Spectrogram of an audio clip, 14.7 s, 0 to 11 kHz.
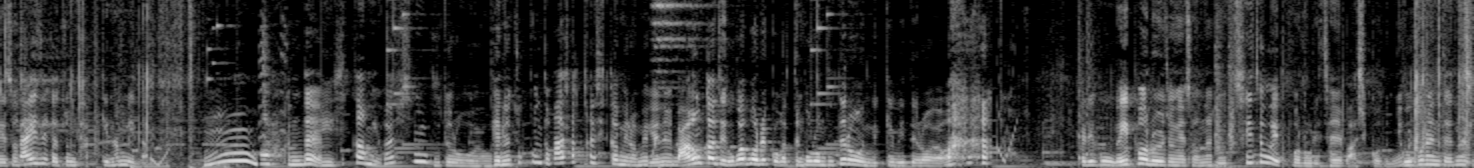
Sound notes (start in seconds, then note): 1.3 snack-eating ASMR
